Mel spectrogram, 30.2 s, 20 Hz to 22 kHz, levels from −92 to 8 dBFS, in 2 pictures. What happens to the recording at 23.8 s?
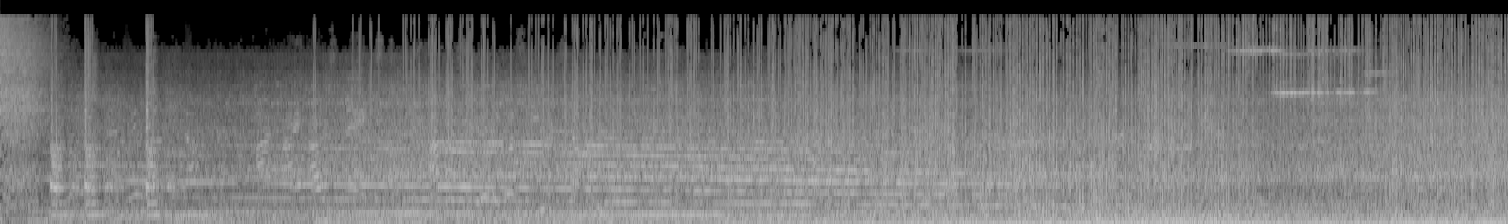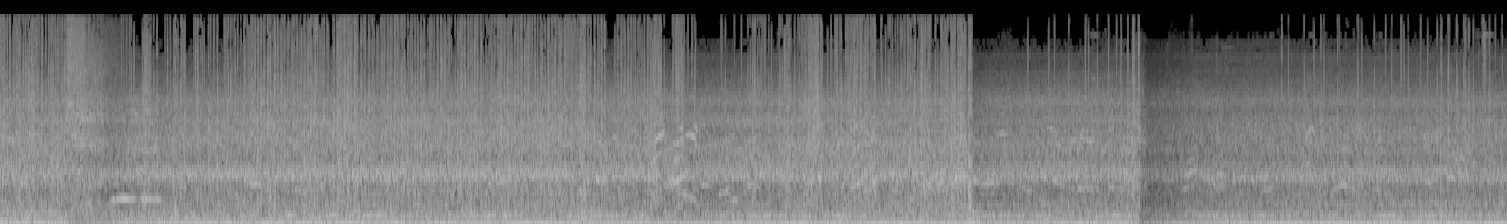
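At 23.8 s you're hearing integer overflow, and it isn't confined to that moment; it runs through the whole clip. The signal is pushed about 7 dB too hot, and instead of being held at the ceiling, any peak past the integer limit wraps around to the opposite extreme. Only around one percent of samples cross that line, but each one snaps across the full range, so the loud moments get sharp, violent cracks, far harsher than ordinary clipping.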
